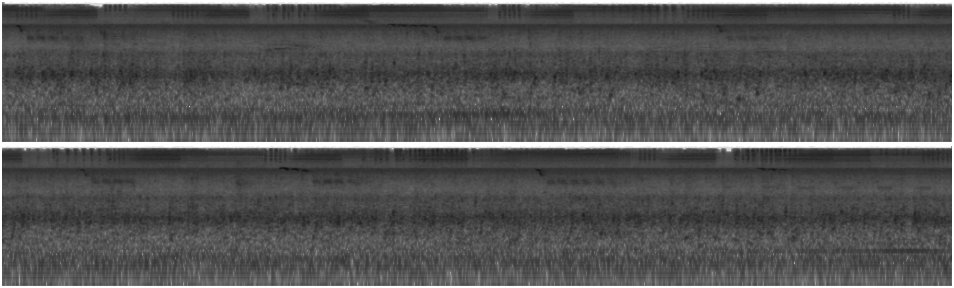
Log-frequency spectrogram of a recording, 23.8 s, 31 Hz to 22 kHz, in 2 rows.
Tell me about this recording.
Right near the water of Sewell Mill Creek. Water flows over a fallen log to the right of the recorder and insects can be heard from each side. If you listen closely, you can hear a faint mechanical sawing sound to the left of the mic throughout parts of the recording. Some people can also be heard off to the left. This recording was made with the unidirectional microphones of the Tascam DR-100mkiii. Some EQ was done in post to reduce rumble.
